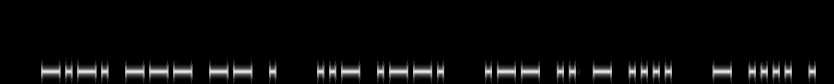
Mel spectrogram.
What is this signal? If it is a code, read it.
Morse code, heard as a keyed tone, about 20 wpm, 600 Hz. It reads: COME UP WITH THE
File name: the old man and the sea / the old man and the sea part 1 20wpm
